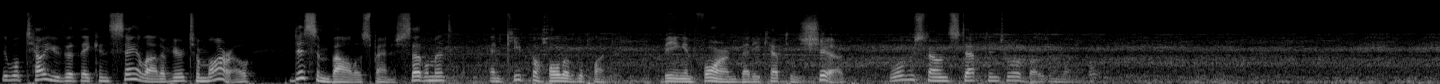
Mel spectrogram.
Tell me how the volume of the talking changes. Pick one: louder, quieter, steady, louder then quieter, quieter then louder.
steady.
